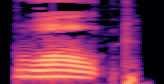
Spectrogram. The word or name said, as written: won't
